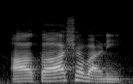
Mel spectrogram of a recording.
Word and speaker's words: आकाशवाणी: ऐसे ही आकाशवाणी, इसका उच्चारण शुद्ध यदि करना है तो वह है आकाशवाणी। दिनदर्शिका, दिनदर्शिका अर्थात कैलेंडर, जिसका उच्चारण हम करते हैं दिनदर्शिका, इसका शुद्ध उच्चारण है दिनदर्शिका।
